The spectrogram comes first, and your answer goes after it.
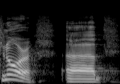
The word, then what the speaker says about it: Knorr: So, as Matt just said, the Knorr brand, and he pronounced that with a K, which is already a great win.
